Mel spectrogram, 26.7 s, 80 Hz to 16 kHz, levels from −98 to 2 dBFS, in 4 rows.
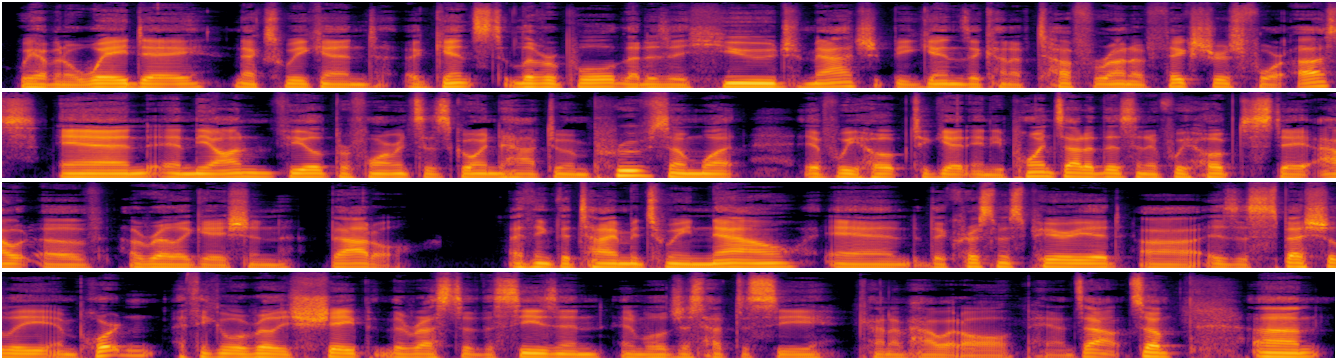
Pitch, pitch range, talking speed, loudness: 110 Hz, 100-120 Hz, 225 wpm, -19 LUFS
